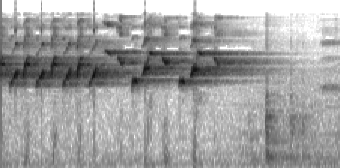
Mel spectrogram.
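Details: Wydani-type European goldfinch from the city of Safi, Morocco: a quick series of bright, high chirps repeated about eight times a second, then fading out.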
